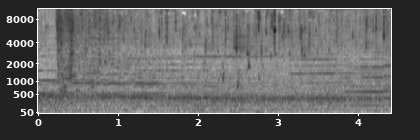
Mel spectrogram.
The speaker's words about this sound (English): Not far away, a spring was coming right out of the ground.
